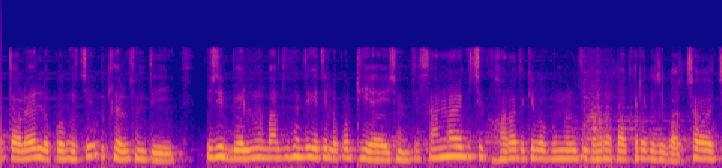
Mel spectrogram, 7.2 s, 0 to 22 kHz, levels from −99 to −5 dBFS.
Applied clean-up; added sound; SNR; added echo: neural separator model SepFormer DNS4.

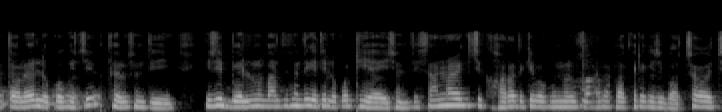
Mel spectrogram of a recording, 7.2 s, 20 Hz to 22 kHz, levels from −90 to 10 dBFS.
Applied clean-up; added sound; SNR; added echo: neural mask model DeepFilterNet 3.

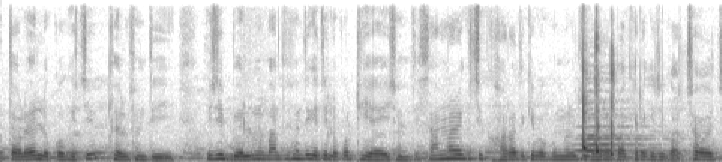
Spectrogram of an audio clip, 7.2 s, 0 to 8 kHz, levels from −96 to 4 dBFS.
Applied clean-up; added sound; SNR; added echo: none; none; none; none.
